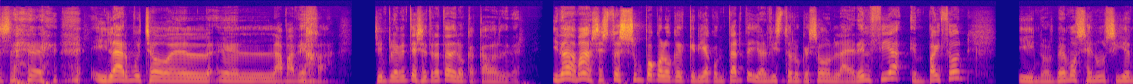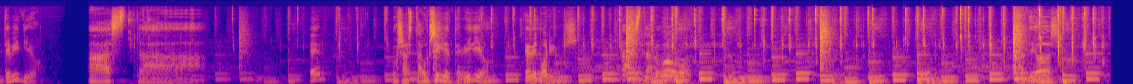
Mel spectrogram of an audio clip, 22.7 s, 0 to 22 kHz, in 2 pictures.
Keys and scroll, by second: 12.5 super+x.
